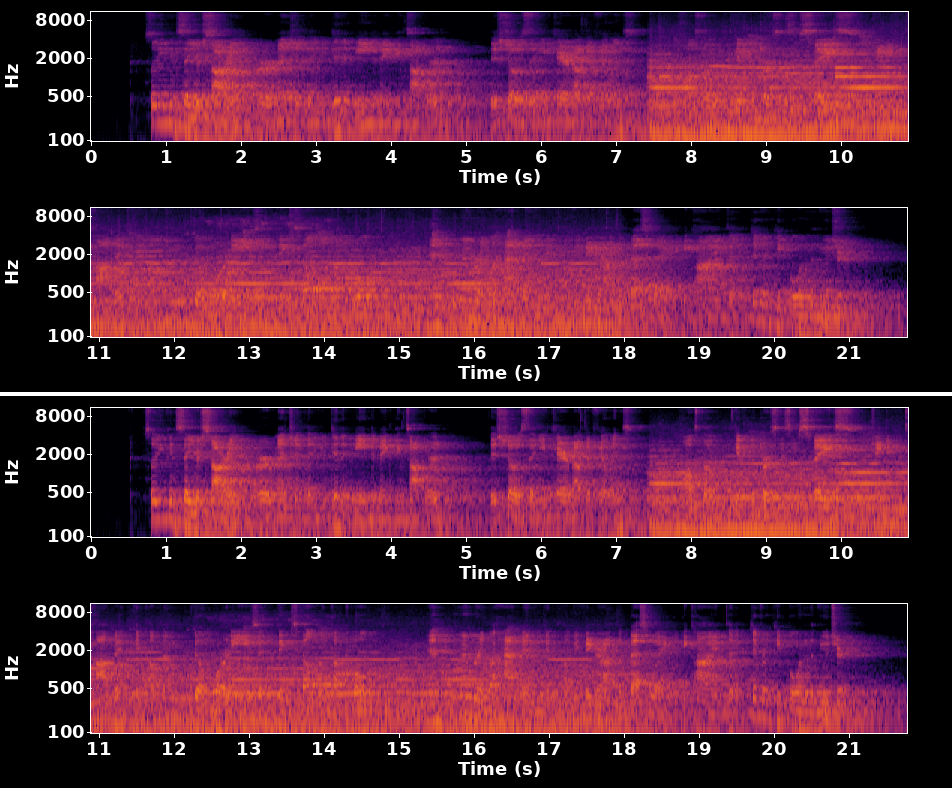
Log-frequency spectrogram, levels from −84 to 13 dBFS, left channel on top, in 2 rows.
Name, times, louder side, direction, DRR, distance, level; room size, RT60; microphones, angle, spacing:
voice 1, 0.7-4.7 5.3-7.2 7.9-14.6 15.4-21.0, right 2 dB, 65° right, 0 dB, 0.7 m, -26 dB
Church bell, 7.4-18.0, left 1 dB, 40° left, 0.7 m, -25 dB
11.0 x 4.7 x 4.9 m, 2.9 s
head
